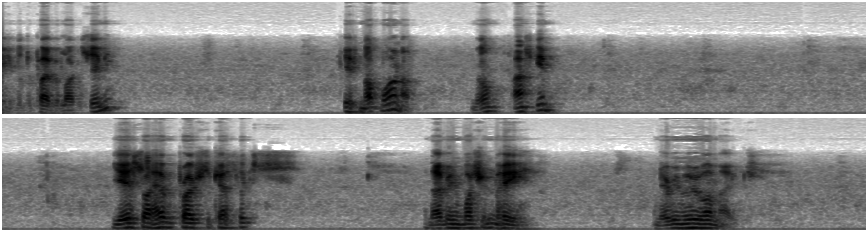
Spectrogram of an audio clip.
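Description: An elderly man speaks calmly in short phrases, close to a webcam microphone.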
